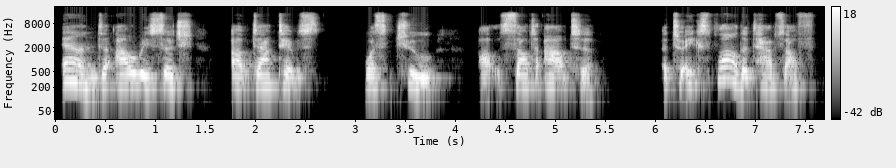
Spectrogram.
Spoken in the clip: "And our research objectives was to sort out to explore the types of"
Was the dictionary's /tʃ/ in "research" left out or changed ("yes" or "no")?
no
